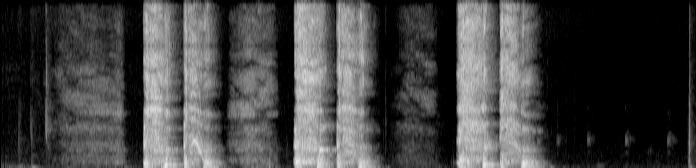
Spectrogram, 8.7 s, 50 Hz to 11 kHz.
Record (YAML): three_cough_length: 8.7 s
three_cough_amplitude: 32768
three_cough_signal_mean_std_ratio: 0.43
survey_phase: beta (2021-08-13 to 2022-03-07)
age: 45-64
gender: Male
wearing_mask: 'No'
symptom_none: true
smoker_status: Ex-smoker
respiratory_condition_asthma: false
respiratory_condition_other: false
recruitment_source: REACT
submission_delay: 0 days
covid_test_result: Negative
covid_test_method: RT-qPCR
